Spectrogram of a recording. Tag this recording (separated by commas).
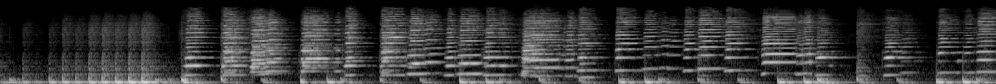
Wind instrument, Harmonica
